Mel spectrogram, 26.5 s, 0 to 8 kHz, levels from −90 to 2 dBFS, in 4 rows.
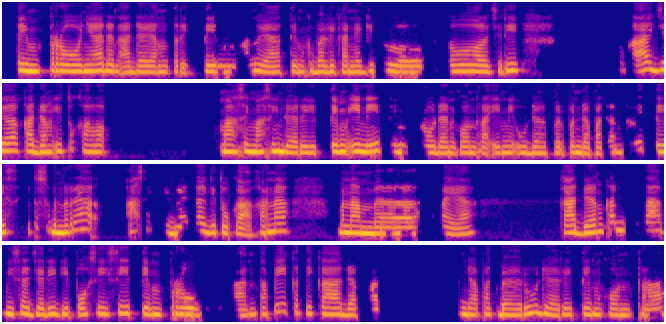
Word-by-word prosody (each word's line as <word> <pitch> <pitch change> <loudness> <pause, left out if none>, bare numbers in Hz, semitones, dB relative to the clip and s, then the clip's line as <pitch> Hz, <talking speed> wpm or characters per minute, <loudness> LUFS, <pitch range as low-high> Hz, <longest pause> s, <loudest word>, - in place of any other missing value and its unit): tim 230 -2 +6
pronya 215 -2 +3
dan 215 -2 +1
ada 185 +2 -1
yang 190 +1 -2
tri 195 -2 -5 0.2
tim 200 -1 0 0.2
anu 210 +4 -4
ya, - - -2 0.2
tim 200 -1 -3
kebalikannya 195 -1 0
gitu 225 - -5
loh, 190 -2 +1 0.2
betul. 215 0 -1 0.2
Jadi 210 +2 -1 1.1
suka 240 - -7
aja 255 0 +3 0.2
kadang 220 -1 +3
itu 240 - -5
kalau 225 -1 0 1.2
masing-masing 230 +1 +5
dari 200 -2 +3 0.2
tim 230 -1 +6
ini, 230 +1 +4
tim 220 -1 0 0.2
pro 210 -1 -4
dan 195 -1 -2
kontra 195 -1 -3
ini 200 +1 -1
udah 195 -1 -1
berpendapatan 200 +1 -2
kritis, 240 -4 -3
itu - - -18
sebenarnya 275 +6 +3 0.3
asik 325 0 -13
dibaca 215 +4 -3
gitu, 230 -1 +1
Kak, 190 -7 -2
karena 270 +5 0 0.5
menambah 215 -3 +6 0.6
apa - - -4
ya, 190 +1 -4 1.0
kadang 235 +1 +4
kan 300 +3 -2
kita 270 - -9 0.2
bisa 225 +1 +2
jadi 210 +1 +2
di 215 - +1
posisi 215 +3 -2
tim 210 -4 0
pro 210 -1 +2
gitu 395 +2 -56 0.2
kan, 180 +1 -5
tapi 220 +6 -6
ketika 225 -4 -1
dapat 190 0 -5 0.7
pendapat 210 -1 -1
baru 190 +3 +1
dari 205 -3 0
tim 210 -1 -1
kontra 190 -2 -4
215 Hz, 140 wpm, -20 LUFS, 200-230 Hz, 1.2 s, tim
